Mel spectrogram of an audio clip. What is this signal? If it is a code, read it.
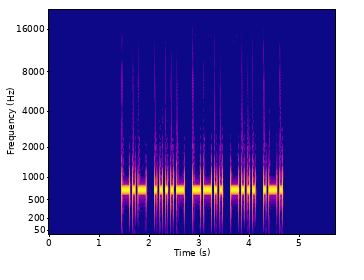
Morse code, heard as a keyed tone, about 25 wpm, 700 Hz. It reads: K4ZBR
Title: Speed Racing - USA 1x3 Call Signs 22wpm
